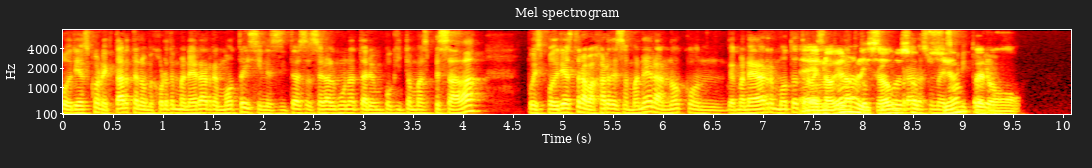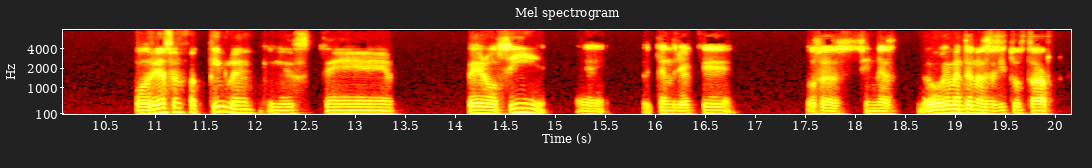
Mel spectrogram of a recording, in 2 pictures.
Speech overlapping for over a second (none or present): present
